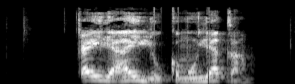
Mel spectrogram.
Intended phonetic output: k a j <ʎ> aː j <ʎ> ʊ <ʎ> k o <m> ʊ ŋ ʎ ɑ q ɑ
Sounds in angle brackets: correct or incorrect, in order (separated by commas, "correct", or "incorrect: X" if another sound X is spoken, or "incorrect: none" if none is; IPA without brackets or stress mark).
correct, correct, incorrect: none, correct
